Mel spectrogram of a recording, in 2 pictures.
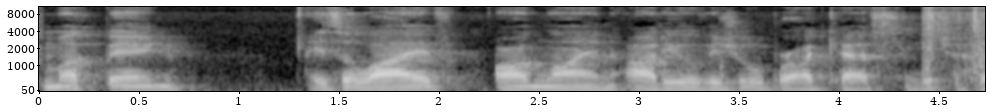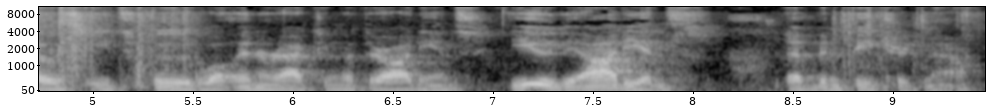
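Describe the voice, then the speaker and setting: A man's voice: low-pitched, fairly even intonation, normal speed, mellow, echoey room, a little hiss or hum. A man chatting casually with his fiancée, playful and jokey as he tells their story while eating. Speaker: fiancé co-host. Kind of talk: casual chat.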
